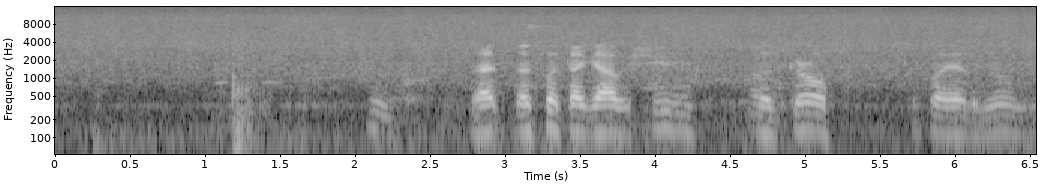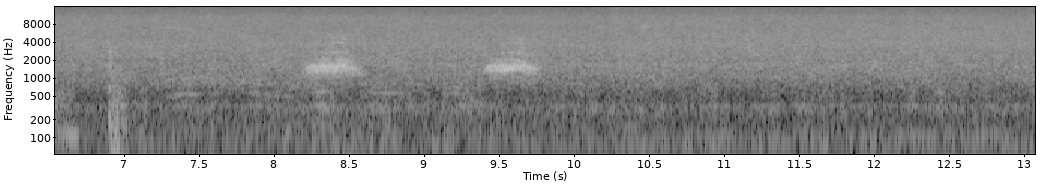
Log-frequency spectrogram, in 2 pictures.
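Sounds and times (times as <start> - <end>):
steady hiss: 0.0 - 13.0
rough bird calls: 8.2 - 8.6, 9.4 - 9.8.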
